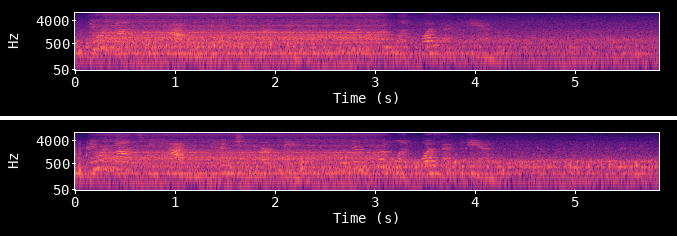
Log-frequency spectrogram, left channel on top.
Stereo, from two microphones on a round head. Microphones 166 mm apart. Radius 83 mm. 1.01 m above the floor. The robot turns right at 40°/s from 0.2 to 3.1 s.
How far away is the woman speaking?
About 1.7 m.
